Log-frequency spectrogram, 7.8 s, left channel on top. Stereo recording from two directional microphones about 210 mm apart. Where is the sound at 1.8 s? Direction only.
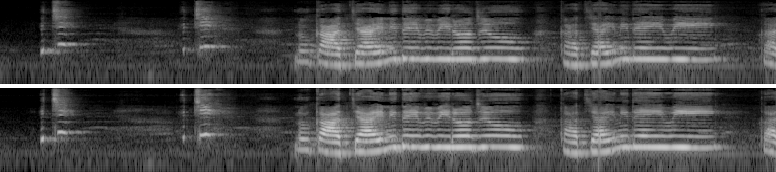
30° right (ahead or behind).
